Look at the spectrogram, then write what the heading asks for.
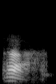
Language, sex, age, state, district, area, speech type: Hindi, female, 60+, Madhya Pradesh, Bhopal, urban, conversation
